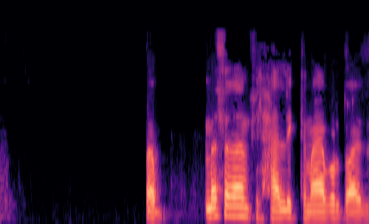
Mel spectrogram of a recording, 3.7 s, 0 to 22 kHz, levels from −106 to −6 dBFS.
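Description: No technical faults are audible.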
